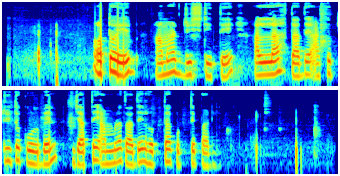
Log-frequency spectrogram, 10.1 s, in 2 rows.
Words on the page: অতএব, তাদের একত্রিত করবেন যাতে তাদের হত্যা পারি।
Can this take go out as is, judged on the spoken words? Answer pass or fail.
fail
